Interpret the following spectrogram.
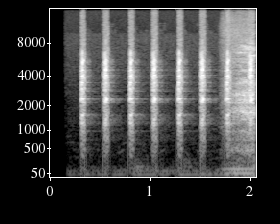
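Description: Seven quiet, evenly spaced clock-like ticks, about four a second, opening a pop song recording. A low hum swells in near the end as the music begins.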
